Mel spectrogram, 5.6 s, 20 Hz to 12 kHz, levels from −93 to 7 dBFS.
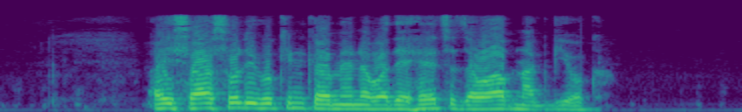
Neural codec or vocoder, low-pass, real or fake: none; 7.2 kHz; real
